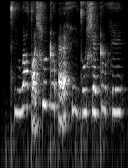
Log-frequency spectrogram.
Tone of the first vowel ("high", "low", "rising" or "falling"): low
